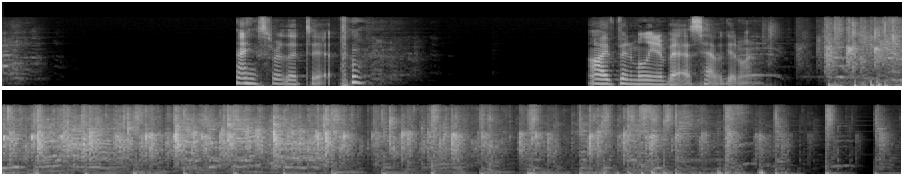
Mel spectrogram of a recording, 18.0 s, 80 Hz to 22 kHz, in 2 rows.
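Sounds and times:
speech: 0:02.3 - 0:03.8, 0:05.8 - 0:08.5
live audience applause after comedy set: 0:08.0 - 0:17.2
audience whoops: 0:08.2 - 0:14.3.

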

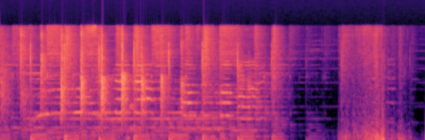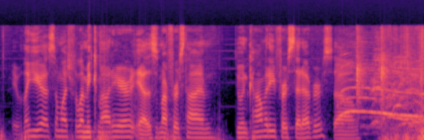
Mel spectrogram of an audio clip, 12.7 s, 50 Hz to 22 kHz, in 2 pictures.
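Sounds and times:
crowd applause from an audience: 0:00.0 - 0:02.7
upbeat walk-on music: 0:00.0 - 0:06.6
speech: 0:06.8 - 0:12.7.

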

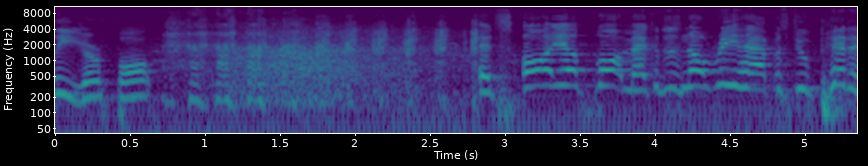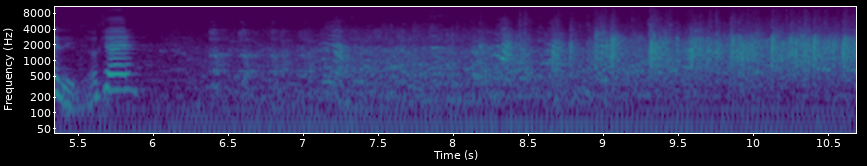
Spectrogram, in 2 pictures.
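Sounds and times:
speech: 0:00.0 - 0:07.3
laughter: 0:00.7 - 0:02.9, 0:06.2 - 0:09.8
comedy club audience applause: 0:07.8 - 0:10.6.

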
